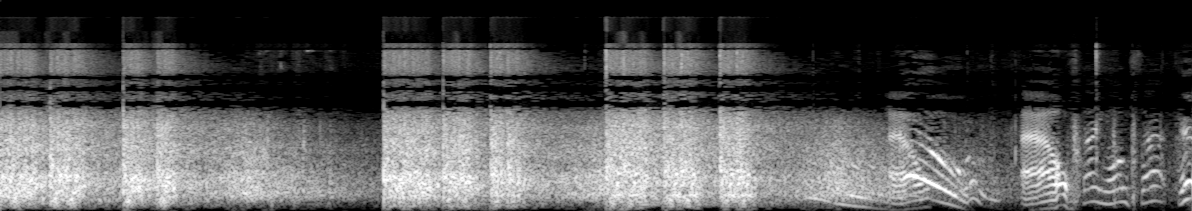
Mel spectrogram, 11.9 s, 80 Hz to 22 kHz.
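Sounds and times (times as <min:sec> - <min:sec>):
rifle shots echoing: 0:00.0 - 0:03.0, 0:03.6 - 0:08.4.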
